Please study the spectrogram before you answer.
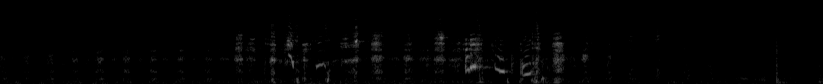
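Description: A Golden Retriever pants in quick, breathy bursts, with a brief high whine sliding downward midway.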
